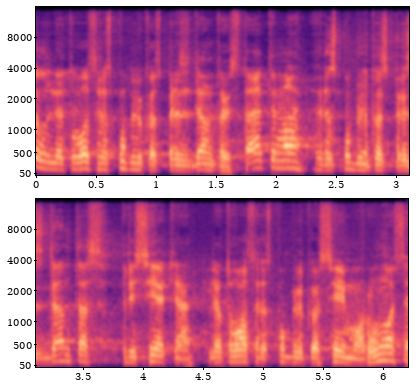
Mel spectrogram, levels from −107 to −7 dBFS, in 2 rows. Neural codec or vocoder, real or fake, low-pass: codec, 32 kHz, 1.9 kbps, SNAC; fake; 14.4 kHz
